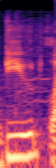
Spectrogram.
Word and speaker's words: Beute: Hit me up, Ethan Butte, last name is spelled B-E-U-T-E.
